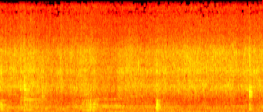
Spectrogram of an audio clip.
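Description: Salted squid frying in hot oil in a pan, a steady sizzle, with a few short clinks of a utensil against the pan.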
